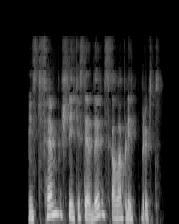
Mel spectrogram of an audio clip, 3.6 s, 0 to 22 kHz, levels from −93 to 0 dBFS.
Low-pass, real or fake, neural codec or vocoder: 10.8 kHz; real; none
